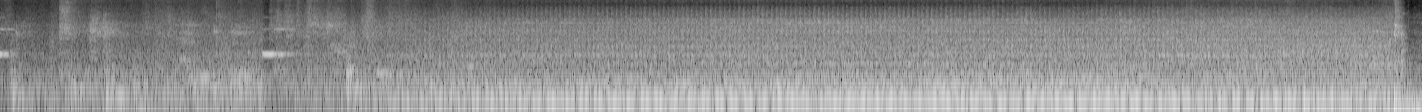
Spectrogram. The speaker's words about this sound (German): Jetzt kann sie losgehen, die morgendliche Kartoffelernte. Grüner Traktor diesmal, John Deere, grün-gelb gehalten. Zeit raus auf den Acker zu gehen, Kartoffelerntezeit im Westerwald.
